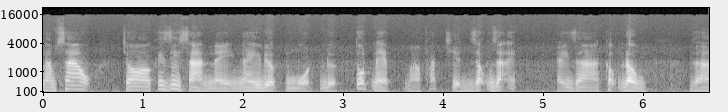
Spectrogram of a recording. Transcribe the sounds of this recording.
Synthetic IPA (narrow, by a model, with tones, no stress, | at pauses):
laː˨˩msaː˧w | t͡ɕɔ˧kaː˨˦˥jzi˧saː˧˩nːa˨˩jŋa˨˩jɗɨ˨˩ək̚mo˨˩t̚ɗɨ˨˩ək̚t̪o˦˥t̚ɗɛ˨˩p̚maː˨˩faː˦˥t̚t͡ɕi˧˩ənzə̰˧˥wŋ͡mza̰ː˧˥j | ə̰˧˥jzaː˧kə̰˧˨wŋ͡mɗə˨˩wŋ͡m | zaː˧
